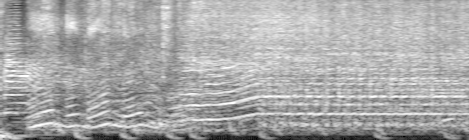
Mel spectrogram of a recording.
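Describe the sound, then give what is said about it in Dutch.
Motorcycle engines revving at a motorcycle fair in Utrecht, a loud and unbroken roar whose pitch climbs and falls repeatedly as the throttles are worked. “de motorbeurs in Utrecht is weer van start gegaan. En dat gaat gepaard met veel geluid.”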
